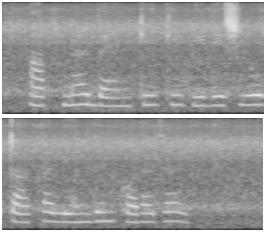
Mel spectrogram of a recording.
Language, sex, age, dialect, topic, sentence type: Bengali, female, 18-24, Jharkhandi, banking, question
